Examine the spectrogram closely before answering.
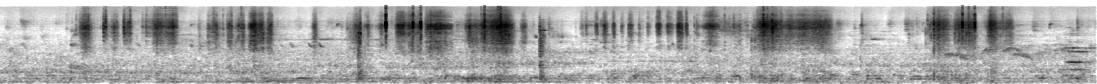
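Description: A small bird rustles and hops through dry leaves and twigs close by.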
